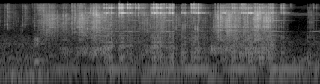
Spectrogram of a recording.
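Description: Dry dog kibble poured from a plastic jar into a small ceramic bowl. The pellets rattle and patter in quick clusters from about a second in until near the end.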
